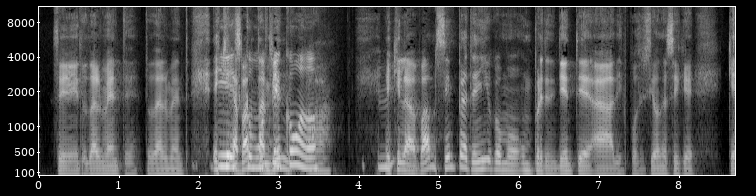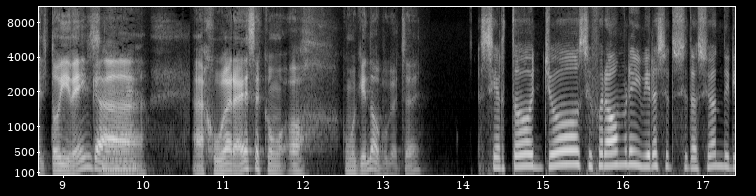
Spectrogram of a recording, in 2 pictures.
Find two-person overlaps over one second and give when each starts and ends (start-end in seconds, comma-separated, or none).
2.2-3.6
